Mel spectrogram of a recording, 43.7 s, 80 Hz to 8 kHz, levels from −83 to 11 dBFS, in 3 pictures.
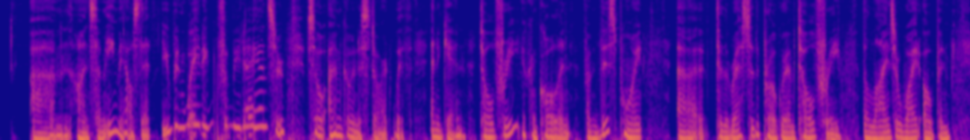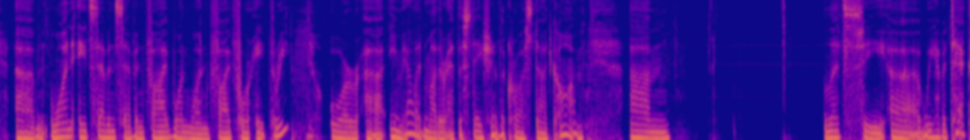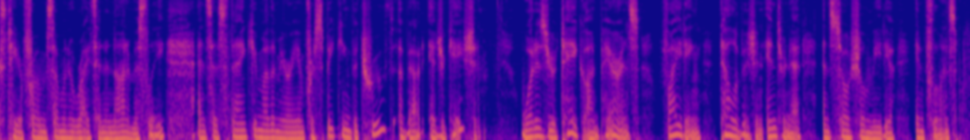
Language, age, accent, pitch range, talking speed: English, 60-79, American, 125-160 Hz, 135 wpm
